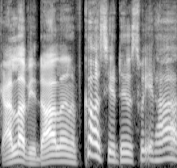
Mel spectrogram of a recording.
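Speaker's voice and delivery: Mid-Atlantic stage accent. Imitating how people talk in old films: old-movie Mid-Atlantic accent. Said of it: "it's like news talk".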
